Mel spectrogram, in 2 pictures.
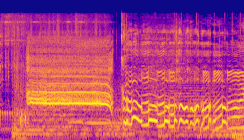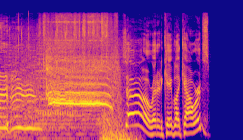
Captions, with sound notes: [screaming] [sobbing loudly] [screaming] So, ready to cave like cowards?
